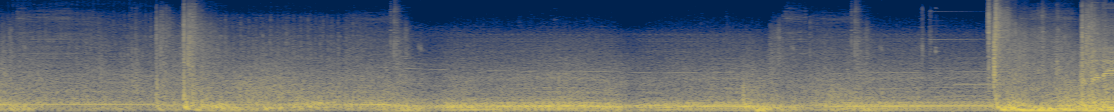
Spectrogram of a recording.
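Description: A tank engine rumbles steadily.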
